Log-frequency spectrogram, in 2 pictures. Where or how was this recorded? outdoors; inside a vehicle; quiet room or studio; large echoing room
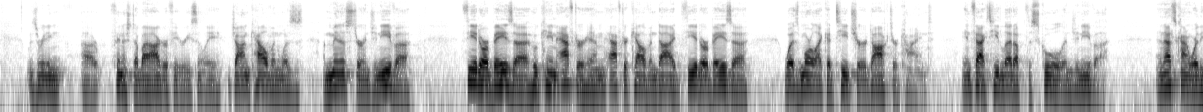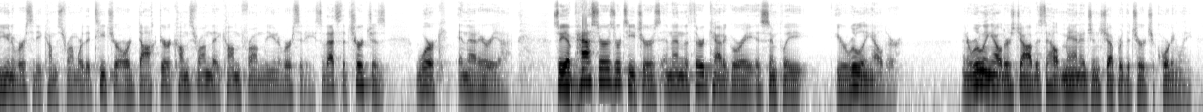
large echoing room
